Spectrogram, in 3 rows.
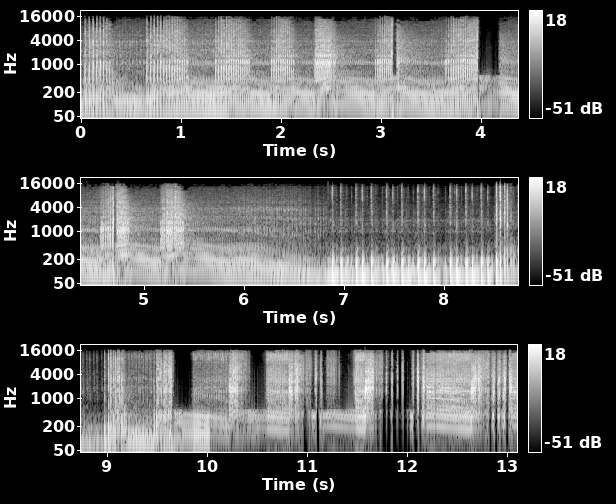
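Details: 2005 Kawasaki Vulcan 800 quick startup before sale: steady V-twin idle, then quick revs climbing and dropping back cleanly, no knock or rattle; normal idle and revs.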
